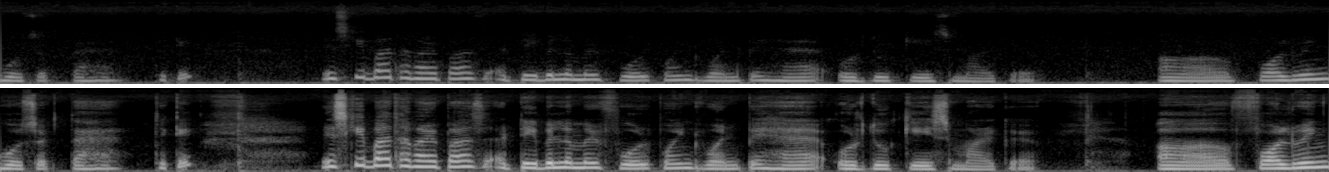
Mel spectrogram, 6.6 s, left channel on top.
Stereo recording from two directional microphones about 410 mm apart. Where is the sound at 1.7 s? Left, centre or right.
Centre.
